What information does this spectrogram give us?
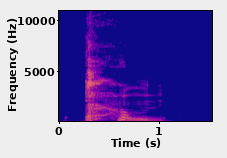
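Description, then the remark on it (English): A single fairly loud cough: a sharp, raspy burst followed by a second throaty hack that trails off into a brief voiced rasp, with no talking. “Cough.”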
